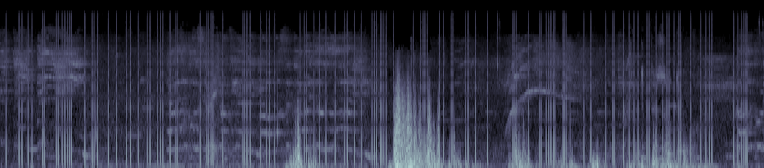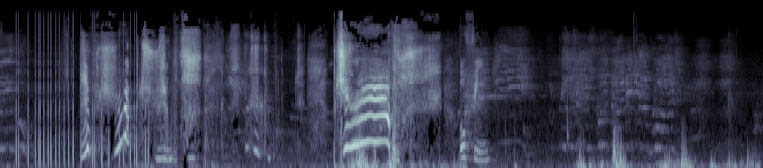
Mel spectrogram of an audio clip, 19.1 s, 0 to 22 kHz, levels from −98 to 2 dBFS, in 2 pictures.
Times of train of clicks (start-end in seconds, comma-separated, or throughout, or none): 0.07-11.41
